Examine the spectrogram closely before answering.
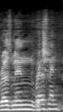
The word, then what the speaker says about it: Rosamond: understanding there is another location in Rosamond yes Rosemond Rosman there we go I said it right about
